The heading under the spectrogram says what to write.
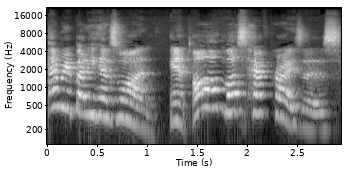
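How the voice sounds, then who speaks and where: Putting on a squeaky character voice at an extremely high pitch, a woman speaks at a moderate pace. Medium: read story. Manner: grave, solemn.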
